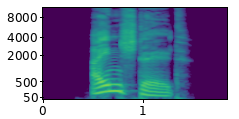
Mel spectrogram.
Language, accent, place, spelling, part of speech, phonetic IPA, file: German, Germany, Berlin, einstellt, verb, [ˈaɪ̯nˌʃtɛlt], De-einstellt.ogg
- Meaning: inflection of einstellen: 1. third-person singular dependent present 2. second-person plural dependent present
